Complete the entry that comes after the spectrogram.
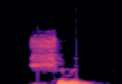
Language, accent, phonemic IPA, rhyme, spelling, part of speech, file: English, Southern England, /ˈʃɪ.mi/, -ɪmi, shimmy, noun / verb, LL-Q1860 (eng)-shimmy.wav
- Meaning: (noun) 1. A dance move involving thrusting the shoulders back and forth alternately 2. A dance that was popular in the 1920s 3. An abnormal vibration, especially in the wheels of a vehicle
